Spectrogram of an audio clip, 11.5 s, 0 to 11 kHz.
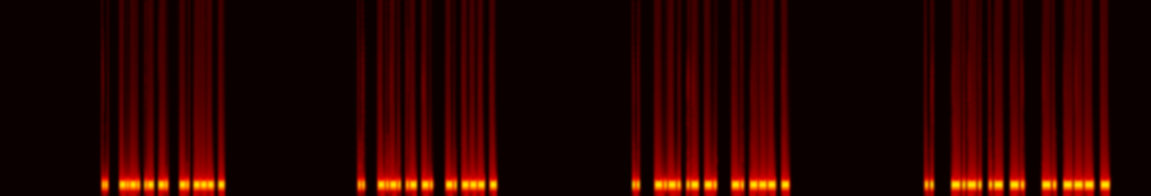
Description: Morse code, heard as a keyed tone, about 57 wpm, 700 Hz. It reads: I CAN NOT I CAN NOT I CAN NOT I CAN NOT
